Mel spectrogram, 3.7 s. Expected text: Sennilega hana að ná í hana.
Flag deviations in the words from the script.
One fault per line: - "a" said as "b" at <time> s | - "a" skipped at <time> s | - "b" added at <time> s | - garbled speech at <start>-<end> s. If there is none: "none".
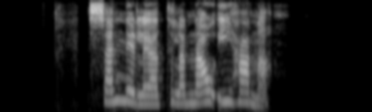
- "hana" said as "til" at 1.7 s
